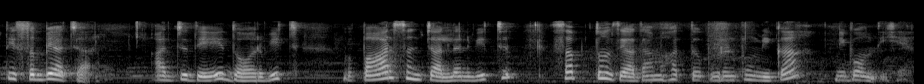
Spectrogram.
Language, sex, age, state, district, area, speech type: Punjabi, female, 45-60, Punjab, Tarn Taran, urban, spontaneous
